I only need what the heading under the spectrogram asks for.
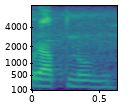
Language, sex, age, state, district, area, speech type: Sanskrit, female, 45-60, Maharashtra, Nagpur, urban, spontaneous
